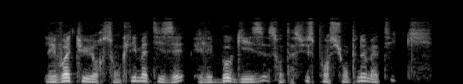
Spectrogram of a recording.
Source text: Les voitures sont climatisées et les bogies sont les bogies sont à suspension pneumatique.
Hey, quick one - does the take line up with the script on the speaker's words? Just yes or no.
no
